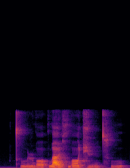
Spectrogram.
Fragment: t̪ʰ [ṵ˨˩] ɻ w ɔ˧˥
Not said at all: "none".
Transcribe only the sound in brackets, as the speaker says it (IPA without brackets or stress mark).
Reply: ṵ˨˩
